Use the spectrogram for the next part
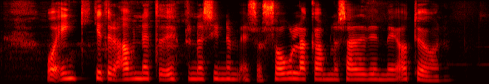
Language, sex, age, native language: Icelandic, female, 40-49, Icelandic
